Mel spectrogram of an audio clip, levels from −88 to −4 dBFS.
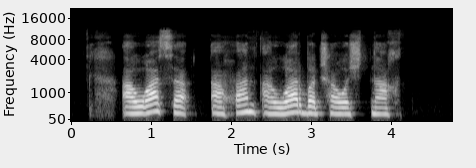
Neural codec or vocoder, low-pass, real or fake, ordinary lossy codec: vocoder, 44.1 kHz, 128 mel bands, Pupu-Vocoder; 10.8 kHz; fake; Opus, 24 kbps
